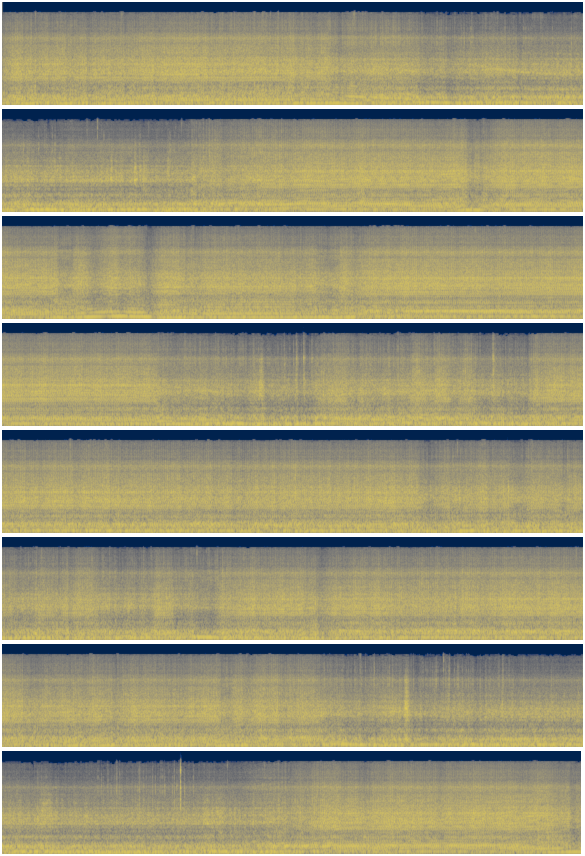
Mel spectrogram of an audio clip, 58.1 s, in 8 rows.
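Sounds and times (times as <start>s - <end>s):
car engine running hard: 0.0s - 58.0s.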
